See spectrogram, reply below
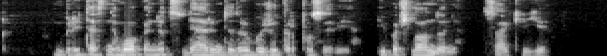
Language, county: Lithuanian, Vilnius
